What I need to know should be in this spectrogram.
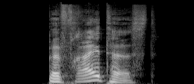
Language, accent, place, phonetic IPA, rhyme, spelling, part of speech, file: German, Germany, Berlin, [bəˈfʁaɪ̯təst], -aɪ̯təst, befreitest, verb, De-befreitest.ogg
- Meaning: inflection of befreien: 1. second-person singular preterite 2. second-person singular subjunctive II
